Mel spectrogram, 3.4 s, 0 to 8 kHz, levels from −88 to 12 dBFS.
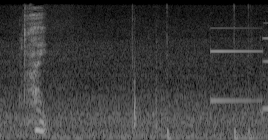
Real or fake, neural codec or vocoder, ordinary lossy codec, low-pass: real; none; none; 7.2 kHz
